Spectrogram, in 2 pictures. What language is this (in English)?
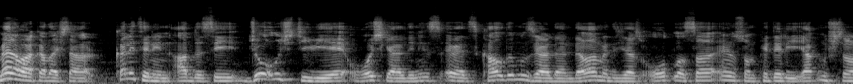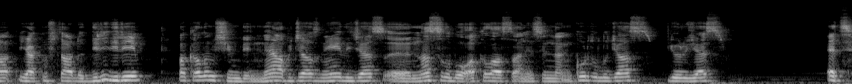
Turkish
